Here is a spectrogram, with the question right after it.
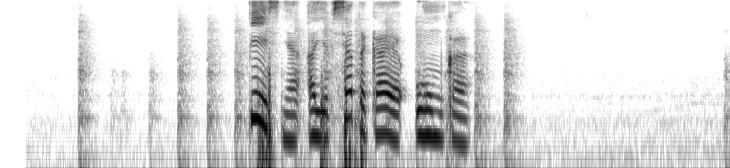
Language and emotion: Russian, positive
